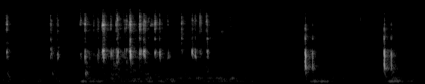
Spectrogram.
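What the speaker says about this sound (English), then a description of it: "I'm typing it here anyway, and then I can simply go ahead and click" Bursts of typing on a computer keyboard, with close, crisp key clicks in a busy cluster followed by two separate single clicks, quiet room with no talking.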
